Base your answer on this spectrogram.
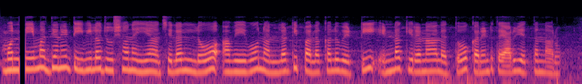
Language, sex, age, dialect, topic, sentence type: Telugu, female, 18-24, Central/Coastal, agriculture, statement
